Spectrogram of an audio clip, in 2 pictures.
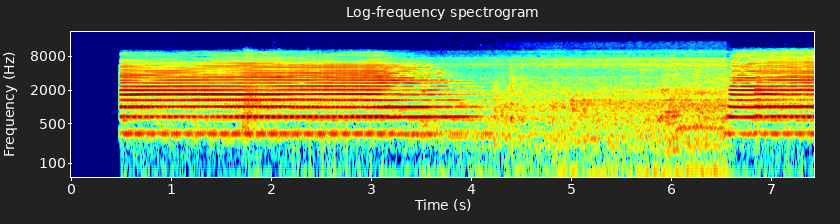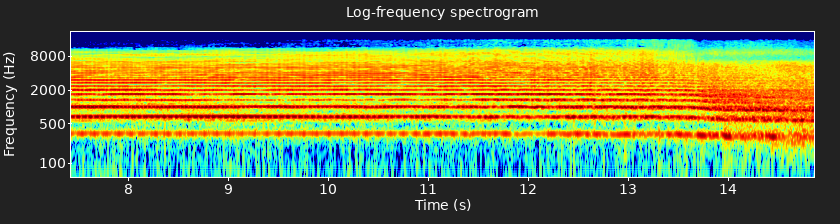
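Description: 12-car EMU suburban local train sounding its horn in two long blasts as it approaches at speed without stopping, with a pause of about two and a half seconds between them filled by the train's running rumble. Near the end the horn's pitch drops slightly as the train passes, and the rush and wheel clatter of the passing coaches swell.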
